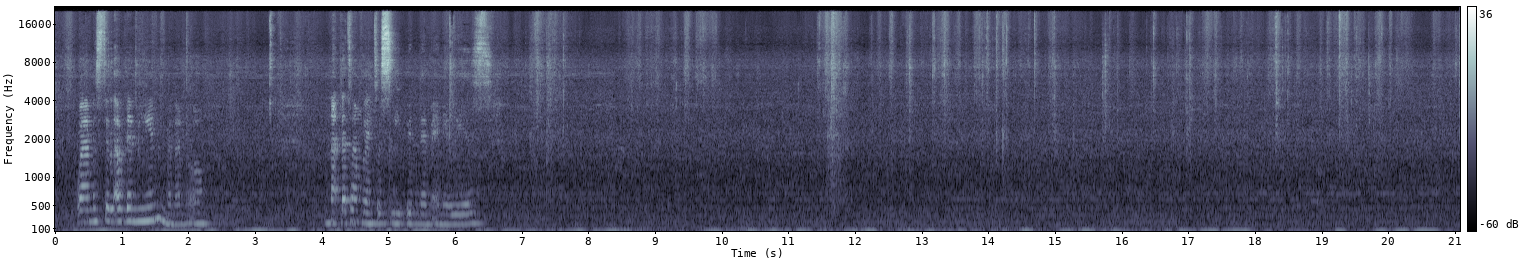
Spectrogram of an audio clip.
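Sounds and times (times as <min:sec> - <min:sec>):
steady low rumble: 0:00.0 - 0:21.0
hair rods clicking and rustling: 0:11.1 - 0:21.0.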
